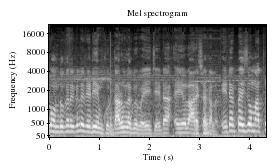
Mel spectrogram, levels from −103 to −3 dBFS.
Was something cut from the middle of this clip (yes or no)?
yes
